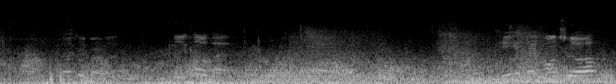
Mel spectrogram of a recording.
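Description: Indistinct voices of people talking off and on, over a steady low rumble.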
